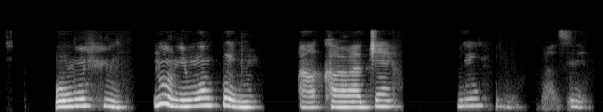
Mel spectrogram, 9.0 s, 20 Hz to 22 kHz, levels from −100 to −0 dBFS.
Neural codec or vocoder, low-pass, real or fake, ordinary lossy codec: codec, 16 kHz, 1 kbps, FunCodec, trained on Chinese and English, 50 frames a second; 7.2 kHz; fake; none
